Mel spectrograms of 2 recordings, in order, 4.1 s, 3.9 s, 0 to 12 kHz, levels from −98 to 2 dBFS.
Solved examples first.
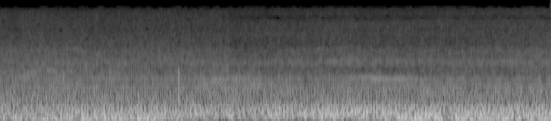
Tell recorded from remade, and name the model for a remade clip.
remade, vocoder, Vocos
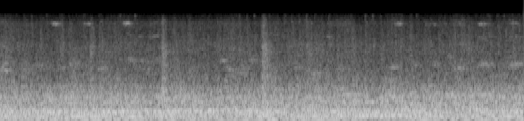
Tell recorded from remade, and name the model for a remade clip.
recorded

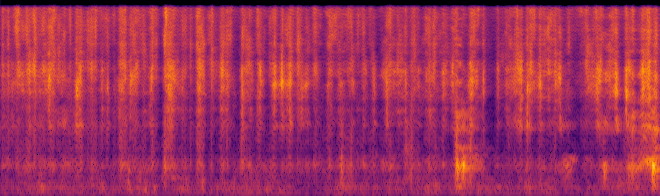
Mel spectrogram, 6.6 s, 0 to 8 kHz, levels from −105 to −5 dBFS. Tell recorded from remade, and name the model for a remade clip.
remade, vocoder, Vocos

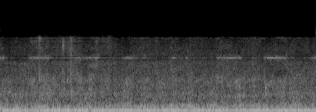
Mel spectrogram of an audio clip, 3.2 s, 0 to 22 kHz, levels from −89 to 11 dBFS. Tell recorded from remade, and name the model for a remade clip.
remade, codec, HILCodec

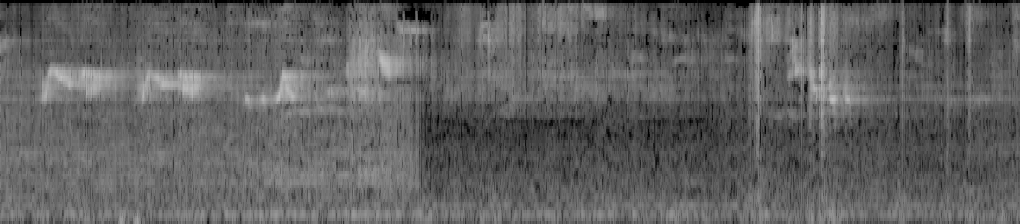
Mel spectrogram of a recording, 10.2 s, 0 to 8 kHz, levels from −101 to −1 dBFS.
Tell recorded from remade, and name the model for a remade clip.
remade, vocoder, BigVGAN v2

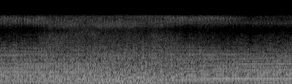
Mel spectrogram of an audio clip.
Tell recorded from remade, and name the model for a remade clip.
recorded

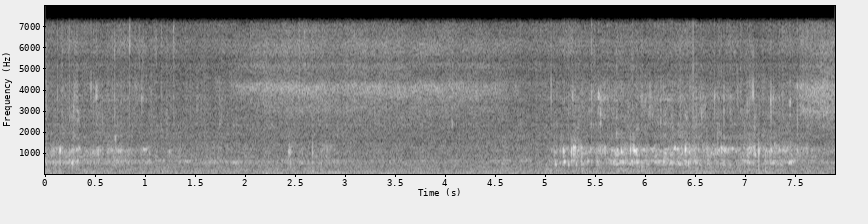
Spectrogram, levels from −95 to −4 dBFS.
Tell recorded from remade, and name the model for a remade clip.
remade, codec, DAC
